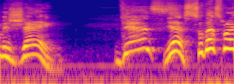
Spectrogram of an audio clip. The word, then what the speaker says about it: Zhang: Her last name is Zhang.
